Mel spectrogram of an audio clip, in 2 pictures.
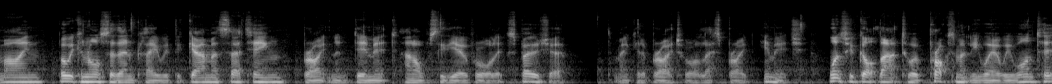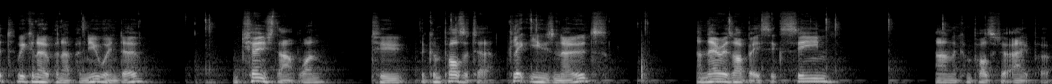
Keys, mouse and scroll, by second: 1.6 click, 4.7 click, 10.6 click, 15.0 click, 15.5 n, 15.8 click, 16.6 scroll down 1, 16.7-17.3 scroll up 1, 17.8 click.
